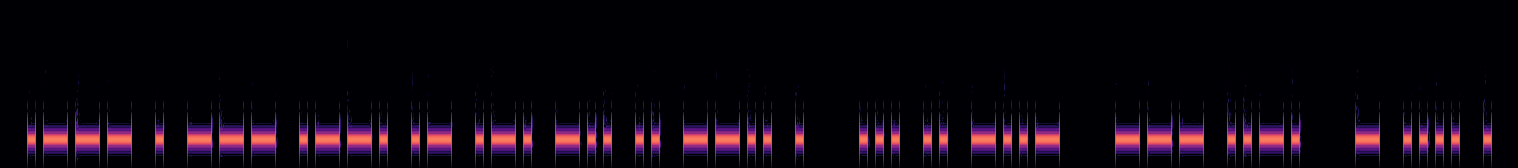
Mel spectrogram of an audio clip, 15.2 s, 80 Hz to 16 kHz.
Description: Morse code, heard as a keyed tone, about 16 wpm, 700 Hz. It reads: JEOPARDIZE SIX OF THE
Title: Pangram Challenge v2 - 15wpm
